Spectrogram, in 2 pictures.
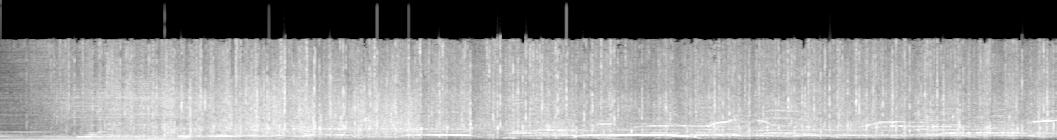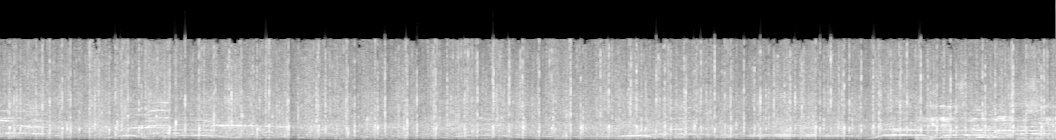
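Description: A concert audience applauding and cheering, with many whoops over steady clapping. For the first few seconds the song's final piano and bass chord is still ringing underneath, fading out by about six seconds in.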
